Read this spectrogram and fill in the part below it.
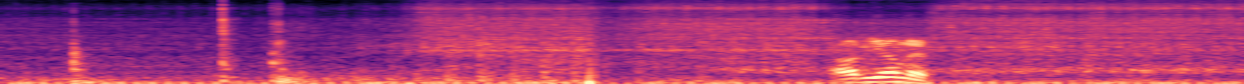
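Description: A four-cylinder car from a flood relief giveaway idles roughly, not firing on all cylinders, with a steady low rumble running beneath a man's close speech.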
